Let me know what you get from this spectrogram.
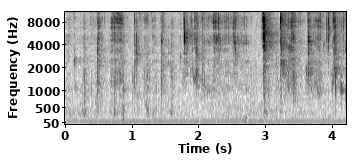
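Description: Biting and chewing a crispy fried chicken wing: irregular crunches and crackles of the fried coating, the sharpest about three seconds in.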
